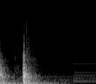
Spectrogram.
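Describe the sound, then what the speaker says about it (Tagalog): A single dull knock thuds on a door, close and short, followed by a brief faint tonal hum. "Katok sa pintuan ang nagbalik sa kanya sa kasalukuyan."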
